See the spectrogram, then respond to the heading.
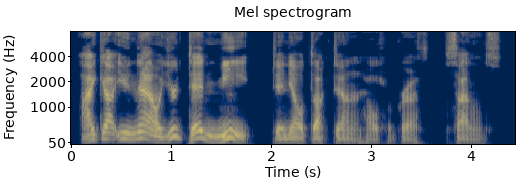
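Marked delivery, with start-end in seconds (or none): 0.1-1.8 menacing taunt. Acted. Threatening voice in hiding scene.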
